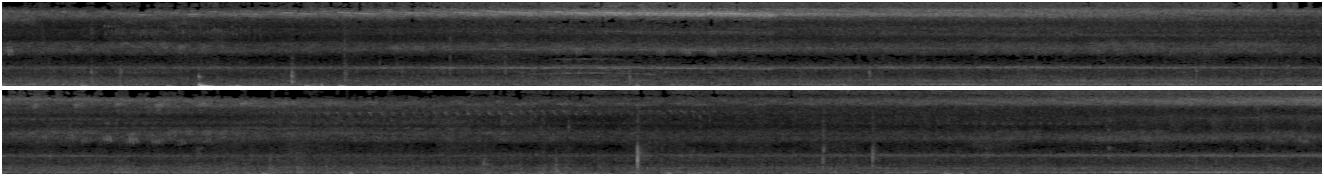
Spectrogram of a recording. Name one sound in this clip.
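Insects buzz and chirp steadily outdoors among trees.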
